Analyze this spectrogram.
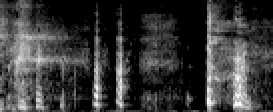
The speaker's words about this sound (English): Cough. Bless you. Cough.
